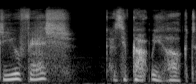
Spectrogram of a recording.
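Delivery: soft, covert, close whisper. Playing a character flirting covertly, whispering a pickup line into his ear. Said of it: "she's going to whisper into his ear".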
